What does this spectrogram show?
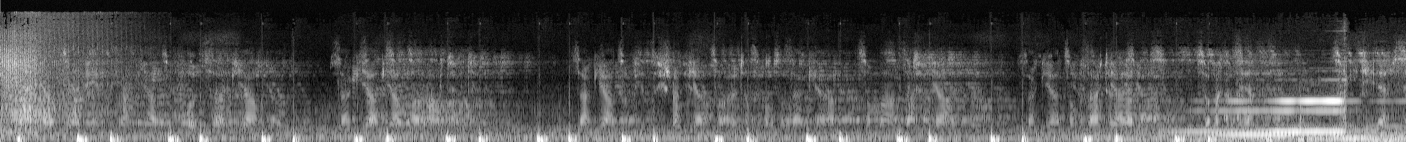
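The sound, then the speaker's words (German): A steady heartbeat thumps in a regular rhythm throughout, over a low continuous humming drone, with a brief tonal hum swelling near the end. “Mein Puls ist normal.”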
